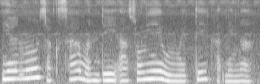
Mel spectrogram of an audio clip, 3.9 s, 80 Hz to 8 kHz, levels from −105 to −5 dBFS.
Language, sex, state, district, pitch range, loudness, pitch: Garo, female, Meghalaya, West Garo Hills, 210-270 Hz, -13 LUFS, 230 Hz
